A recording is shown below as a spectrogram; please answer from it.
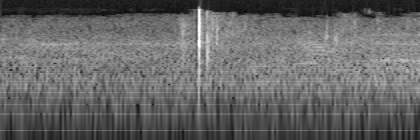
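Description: Crack of a wooden baseball bat meeting a pitched four-seam fastball, one sharp crack about a second in, over a steady hum of ballpark crowd noise. It is a hard-hit line drive.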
